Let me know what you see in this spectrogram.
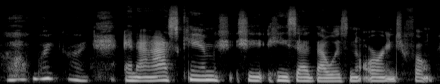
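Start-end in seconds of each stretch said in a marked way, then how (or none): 0.1-0.9 breathless whisper of relief. Retold or imitated. Told a colleague found her orange phone, whispered disbelief. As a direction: whisper it, hardly believing.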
